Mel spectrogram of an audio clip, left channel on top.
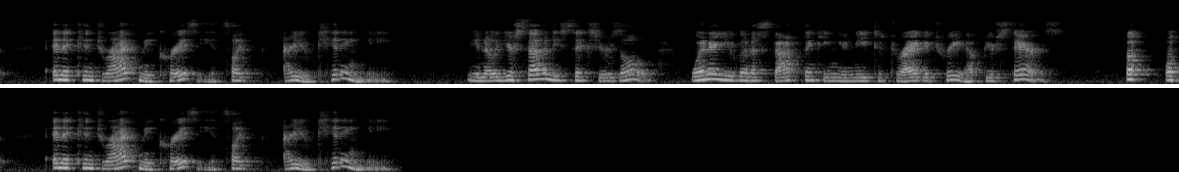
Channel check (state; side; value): drops out; right; at 4.0 s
